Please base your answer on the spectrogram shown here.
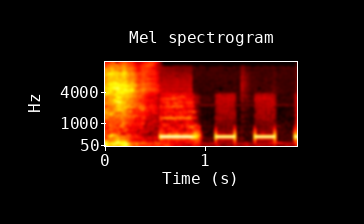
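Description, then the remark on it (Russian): A steady electronic telephone tone sounds once long, then pulses in short even beeps with brief gaps, the ringback of a call connecting; a brief burst of noise precedes it. “У нас есть телефонный звонок.”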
